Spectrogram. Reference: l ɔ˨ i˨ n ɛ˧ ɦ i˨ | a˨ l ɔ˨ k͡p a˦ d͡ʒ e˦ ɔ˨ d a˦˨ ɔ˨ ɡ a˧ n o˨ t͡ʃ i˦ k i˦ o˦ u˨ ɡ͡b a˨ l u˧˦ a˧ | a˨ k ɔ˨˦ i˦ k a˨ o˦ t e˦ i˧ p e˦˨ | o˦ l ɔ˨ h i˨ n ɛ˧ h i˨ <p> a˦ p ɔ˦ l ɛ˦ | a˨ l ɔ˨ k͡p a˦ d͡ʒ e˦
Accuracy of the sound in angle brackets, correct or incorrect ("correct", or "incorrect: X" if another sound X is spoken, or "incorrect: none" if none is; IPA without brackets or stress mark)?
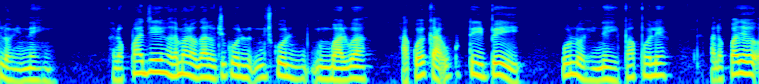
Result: correct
